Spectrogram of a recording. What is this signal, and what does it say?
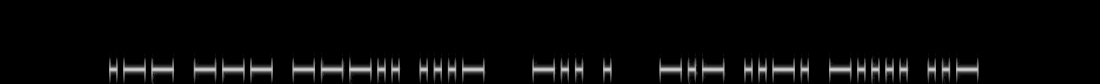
Morse code, heard as a keyed tone, about 17 wpm, 700 Hz. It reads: WO8V DE KF6U
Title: USA Callsign DE Callsign - 4 Characters - 17wpm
